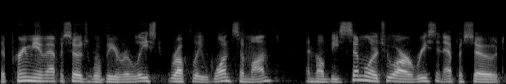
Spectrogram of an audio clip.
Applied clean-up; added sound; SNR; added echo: neural separator model SepFormer DNS4.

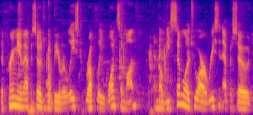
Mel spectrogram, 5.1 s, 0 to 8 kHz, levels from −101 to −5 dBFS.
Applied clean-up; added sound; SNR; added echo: classical method log-MMSE.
